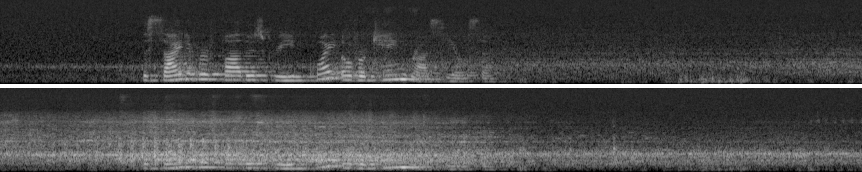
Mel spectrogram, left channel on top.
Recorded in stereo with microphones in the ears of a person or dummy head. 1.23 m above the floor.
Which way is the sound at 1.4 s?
65° left (ahead or behind).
